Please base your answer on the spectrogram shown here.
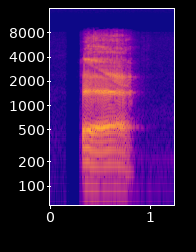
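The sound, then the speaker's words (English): A single loud, voiced burp lasting about half a second, deep and rumbling with a slightly falling tone, heard alone with silence before and after. “Did you really think I just burped?”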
